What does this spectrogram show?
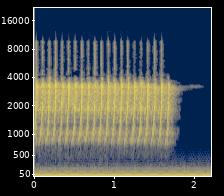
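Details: Waterslager Malinois canary in 2018 delivering a fast, rich rolling trill of about twenty beats, bright and metallic, ending abruptly, over a faint low hum.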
